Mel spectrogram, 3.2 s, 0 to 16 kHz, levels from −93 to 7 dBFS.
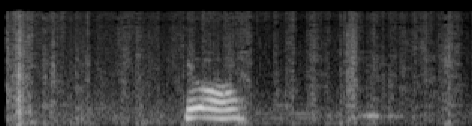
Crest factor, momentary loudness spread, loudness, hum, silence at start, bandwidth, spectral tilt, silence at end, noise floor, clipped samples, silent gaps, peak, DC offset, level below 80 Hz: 18 dB; 25 LU; -21 LUFS; none; 0.05 s; 11.5 kHz; -5 dB/octave; 0.15 s; -49 dBFS; under 0.1%; none; -6 dBFS; under 0.1%; -54 dBFS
